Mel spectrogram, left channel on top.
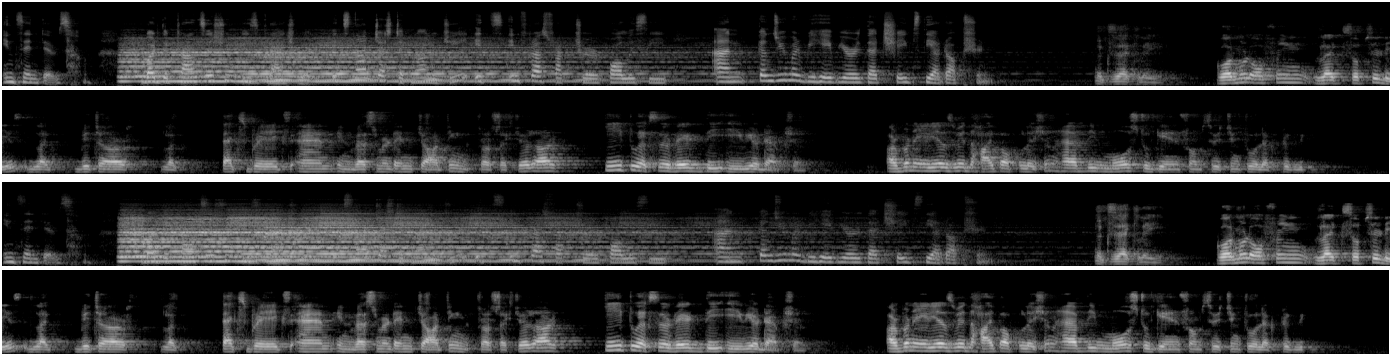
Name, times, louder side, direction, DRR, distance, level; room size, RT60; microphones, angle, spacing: voice 1, 0.0-6.6 7.1-9.9, left 4 dB, 45° left, 13 dB, 0.5 m, -30 dB
sound 1, 1.2-8.1, right 3 dB, 60° right, 0.9 m, -24 dB
voice 2, 10.9-11.6 12.1-15.2 15.5-15.6 16.1-19.4 19.9-21.9 22.7-26.9, right 2 dB, 40° right, 11 dB, 0.6 m, -24 dB
22.0 x 14.0 x 2.6 m, 0.92 s
head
